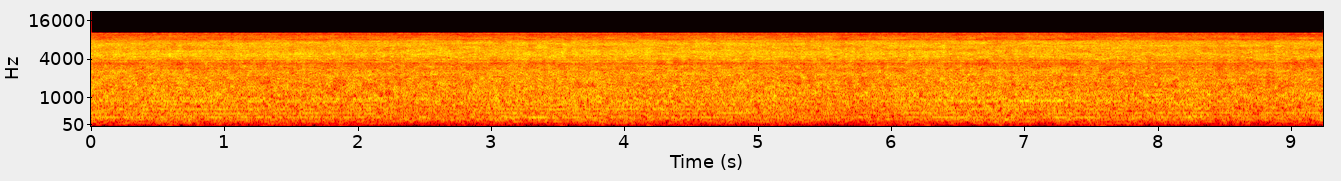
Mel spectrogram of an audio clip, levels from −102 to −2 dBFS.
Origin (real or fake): fake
